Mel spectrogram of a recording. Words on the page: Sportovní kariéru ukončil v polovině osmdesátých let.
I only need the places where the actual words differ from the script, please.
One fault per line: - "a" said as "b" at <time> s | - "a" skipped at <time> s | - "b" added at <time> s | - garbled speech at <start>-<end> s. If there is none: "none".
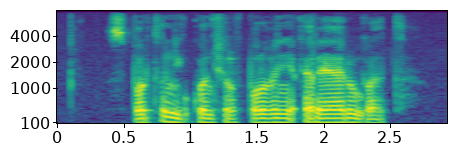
- "kariéru" skipped at 1.0 s
- "osmdesátých" said as "kariéru" at 1.8 s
